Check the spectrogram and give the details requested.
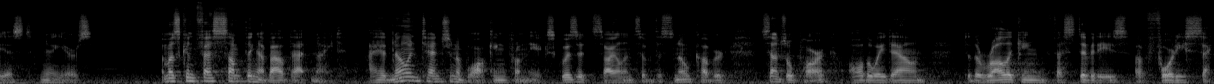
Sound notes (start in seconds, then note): none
